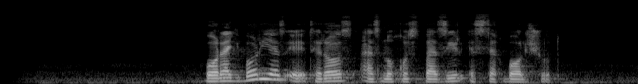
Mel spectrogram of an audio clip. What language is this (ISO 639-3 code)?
fas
